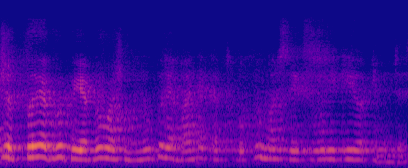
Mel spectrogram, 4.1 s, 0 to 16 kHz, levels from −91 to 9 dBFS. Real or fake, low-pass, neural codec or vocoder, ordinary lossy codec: fake; 10.8 kHz; codec, 24 kHz, 0.5 kbps, DualCodec; MP3, 48 kbps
